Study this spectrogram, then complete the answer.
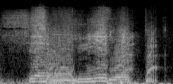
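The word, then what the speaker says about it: servilleta: Una servieta. Alright. Please repeat it again. Una servieta. Servieta. Servieta. Servieta. It's, if you want to pronounce it slowly, it will be servieta.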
